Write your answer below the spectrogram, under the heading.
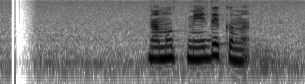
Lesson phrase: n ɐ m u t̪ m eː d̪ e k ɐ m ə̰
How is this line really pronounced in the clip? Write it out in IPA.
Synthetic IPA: n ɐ m u t̪ m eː d̪ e k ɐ m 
